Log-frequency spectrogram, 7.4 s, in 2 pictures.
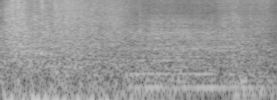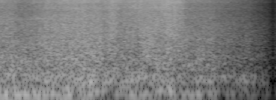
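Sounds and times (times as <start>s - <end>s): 
enemy battleship death explosion: 0.0s - 5.1s.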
